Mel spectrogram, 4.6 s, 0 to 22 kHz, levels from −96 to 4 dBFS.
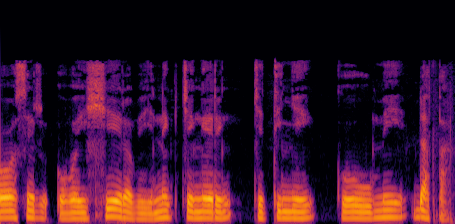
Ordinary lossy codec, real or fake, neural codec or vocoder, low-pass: MP3, 48 kbps; real; none; 7.2 kHz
